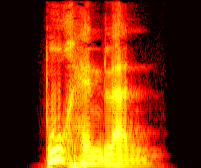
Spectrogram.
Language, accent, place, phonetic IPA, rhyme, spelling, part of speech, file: German, Germany, Berlin, [ˈbuːxˌhɛndlɐn], -uːxhɛndlɐn, Buchhändlern, noun, De-Buchhändlern.ogg
- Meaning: dative plural of Buchhändler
